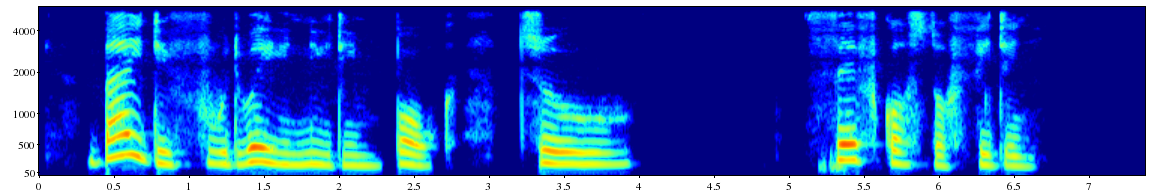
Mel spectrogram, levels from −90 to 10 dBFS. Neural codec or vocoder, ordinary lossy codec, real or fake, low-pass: none; none; real; 5.4 kHz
